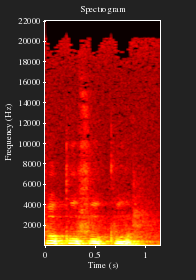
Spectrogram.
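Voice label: "fukufuku", Nigerian Pidgin, female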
